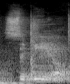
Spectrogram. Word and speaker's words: Sebile: and that is that it's pronounced Sabeel you uncultured swine now to tell you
